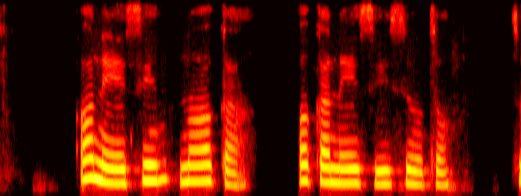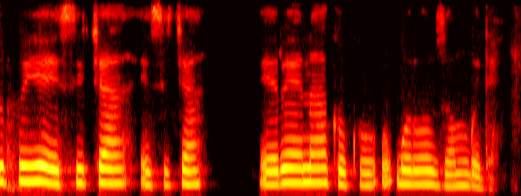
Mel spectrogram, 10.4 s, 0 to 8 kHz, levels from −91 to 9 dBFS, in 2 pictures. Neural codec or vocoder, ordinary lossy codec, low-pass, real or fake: none; Opus, 32 kbps; 7.2 kHz; real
